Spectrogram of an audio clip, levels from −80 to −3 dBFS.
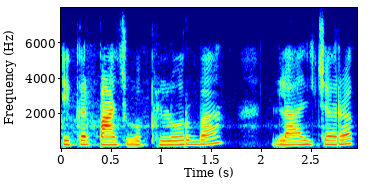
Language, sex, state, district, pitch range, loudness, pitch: Bhojpuri, male, Jharkhand, Palamu, 220-245 Hz, -20 LUFS, 230 Hz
